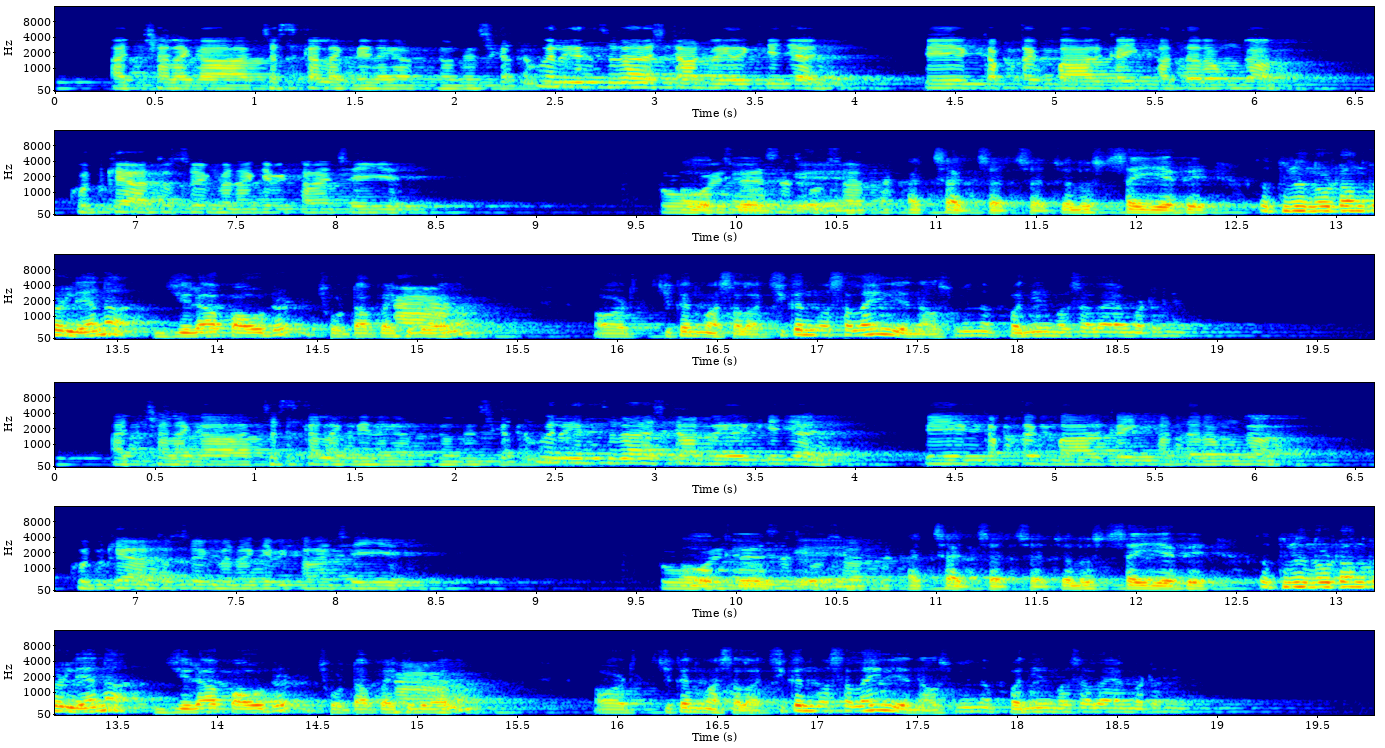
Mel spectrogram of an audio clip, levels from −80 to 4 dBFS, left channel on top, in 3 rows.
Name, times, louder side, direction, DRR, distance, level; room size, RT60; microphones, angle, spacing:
voice 1, 0.3-3.9 4.3-6.1 6.7-8.3 9.6-10.8 14.9-15.2, left 2 dB, 50° left, 4 dB, 2.2 m, -29 dB
voice 2, 9.7-15.3 15.9-18.8, left 1 dB, 10° left, 3 dB, 0.4 m, -23 dB
16.5 x 14.5 x 2.5 m, 1.2 s
head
